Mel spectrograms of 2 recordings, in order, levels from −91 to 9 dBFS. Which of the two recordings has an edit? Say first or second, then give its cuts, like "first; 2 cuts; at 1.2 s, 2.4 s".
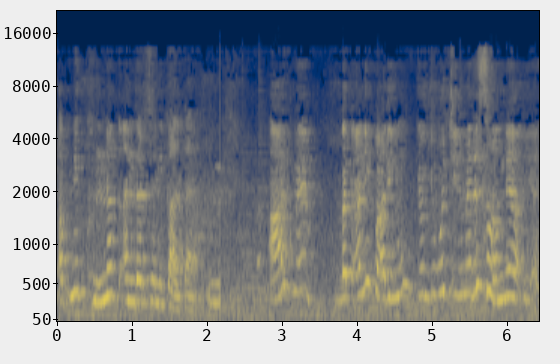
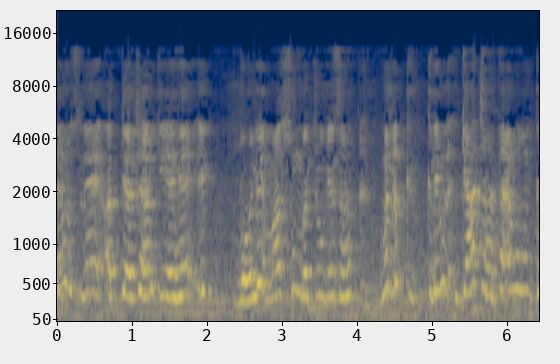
first; 1 cut; at 2.2 s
